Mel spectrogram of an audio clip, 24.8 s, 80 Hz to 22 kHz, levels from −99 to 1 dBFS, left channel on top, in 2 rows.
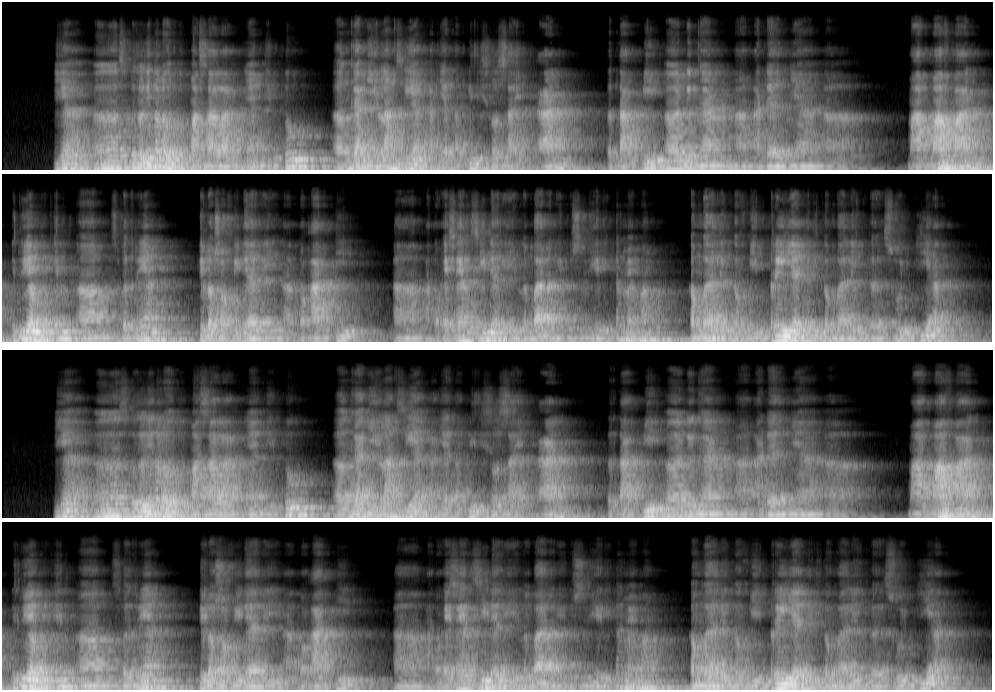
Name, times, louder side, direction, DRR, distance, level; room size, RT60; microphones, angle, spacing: voice 1, 0.6-3.7 4.1-7.0 7.7-10.6 11.3-12.2 12.5-14.3 14.8-16.7 17.3-20.5 21.0-24.1, equal, 40° left, 0 dB, 6.7 m, -22 dB
28.5 x 16.0 x 8.7 m, 1.4 s
head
